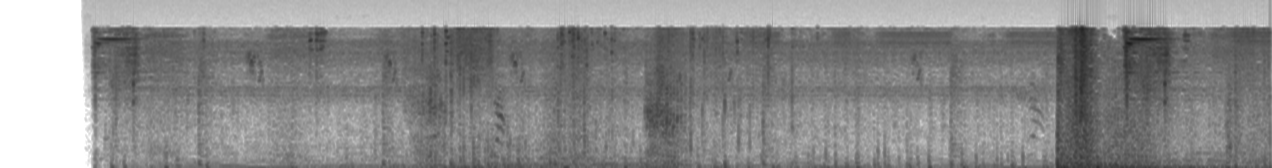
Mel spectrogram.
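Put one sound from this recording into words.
Horses' hooves thud on grass at a gallop.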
